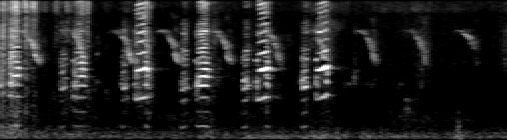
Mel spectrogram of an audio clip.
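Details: Guineafowl flock following a hen on a farm; harsh, buzzy rhythmic chatter in quick bursts, then a few thin descending whistles trailing off.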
